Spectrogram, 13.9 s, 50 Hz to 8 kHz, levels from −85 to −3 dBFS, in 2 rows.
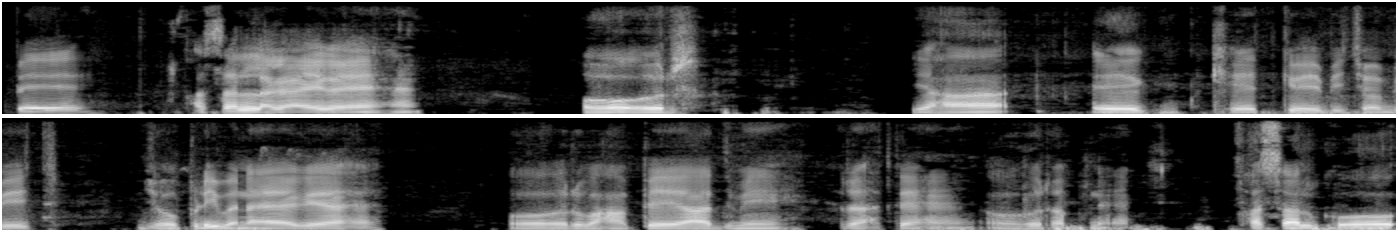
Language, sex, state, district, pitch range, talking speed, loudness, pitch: Hindi, male, Bihar, Jahanabad, 100-115 Hz, 110 wpm, -18 LUFS, 110 Hz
